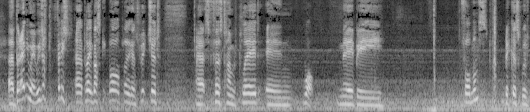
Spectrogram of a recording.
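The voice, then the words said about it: Out of breath speaking. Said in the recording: “I'm A, out of breath”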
